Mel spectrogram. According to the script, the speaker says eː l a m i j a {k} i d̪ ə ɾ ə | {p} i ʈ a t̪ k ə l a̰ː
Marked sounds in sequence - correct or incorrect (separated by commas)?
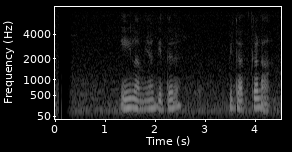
incorrect, correct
